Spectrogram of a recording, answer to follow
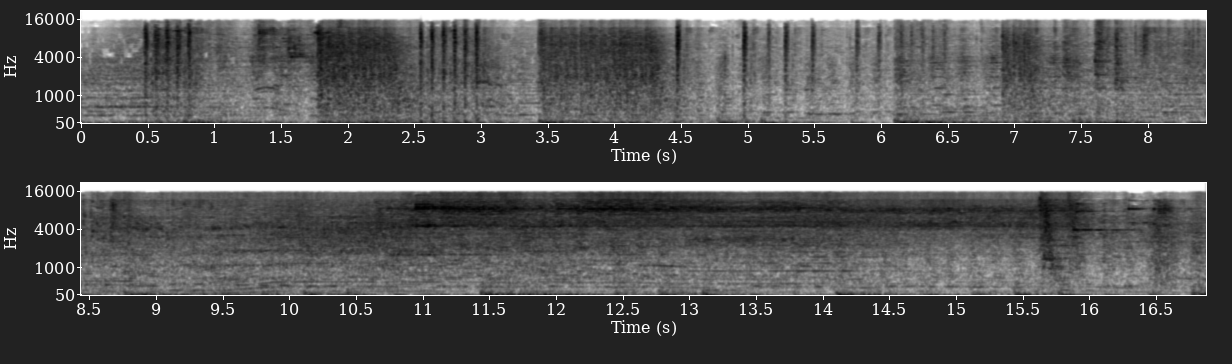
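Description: Film soundtrack: music under rapid bursts of automatic gunfire and heavy booms, the gunfire thickest in the first six seconds.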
